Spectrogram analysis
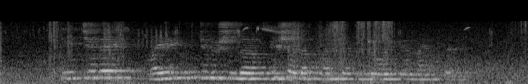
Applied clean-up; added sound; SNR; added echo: none; Insect; 11 dB; reverberation time 0.7 s.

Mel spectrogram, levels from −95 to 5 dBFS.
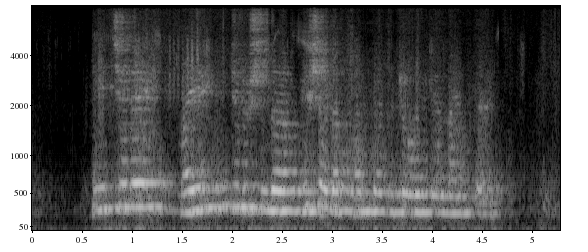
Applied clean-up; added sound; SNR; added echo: neural separator model SepFormer DNS4.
